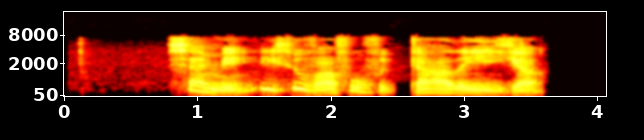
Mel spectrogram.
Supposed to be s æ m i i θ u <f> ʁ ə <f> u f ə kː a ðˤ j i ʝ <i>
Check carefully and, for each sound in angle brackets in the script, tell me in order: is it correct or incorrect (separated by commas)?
incorrect, correct, incorrect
